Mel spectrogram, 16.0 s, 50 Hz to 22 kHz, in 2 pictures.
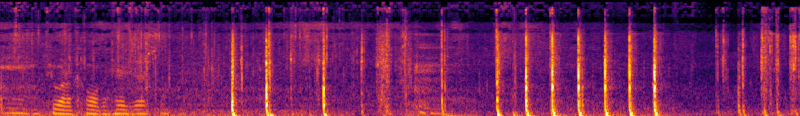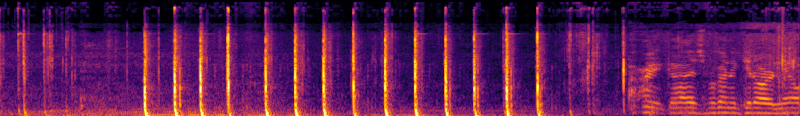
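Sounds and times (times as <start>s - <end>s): hammer striking roofing nails: 2.3s - 8.8s, 9.4s - 13.9s.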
